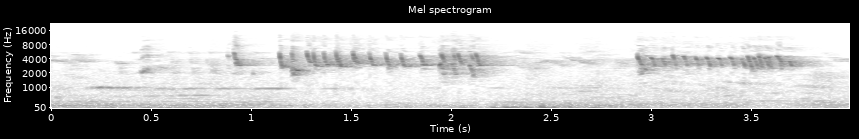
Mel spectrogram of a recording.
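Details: Lesser green leafbird, recorded for luring and training birds, sings a few soft notes and then two bursts of fast, loud, high trilled chatter with a short gap between them.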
